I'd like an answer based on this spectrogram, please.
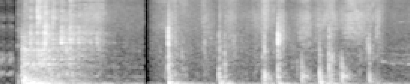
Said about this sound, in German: Gerade als sie ihre Vermutung aussprach, krachte die Tür auf und ihre Freunde stürmten herein.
